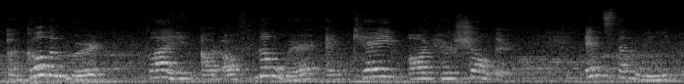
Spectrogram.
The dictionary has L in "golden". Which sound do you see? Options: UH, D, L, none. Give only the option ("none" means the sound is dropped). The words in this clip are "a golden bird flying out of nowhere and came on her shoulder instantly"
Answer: L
